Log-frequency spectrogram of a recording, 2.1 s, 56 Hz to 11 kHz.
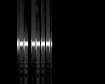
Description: Morse code, heard as a keyed tone, about 53 wpm, 700 Hz. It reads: W9
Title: USA Call Sign Prefixes - 50wpm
